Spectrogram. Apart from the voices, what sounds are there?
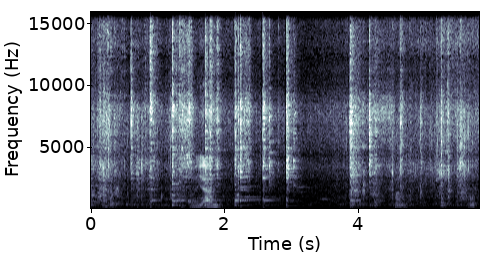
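steamed crabs added and stirred in a pan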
